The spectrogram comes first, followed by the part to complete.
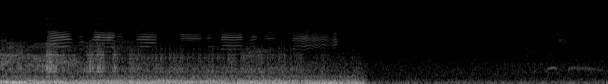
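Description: Steady low drone of a car driving, heard from inside the cabin, with a run of short, high, wavering squeaks over it. A little past halfway it cuts off sharply to quiet outdoor air with one faint short sound.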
